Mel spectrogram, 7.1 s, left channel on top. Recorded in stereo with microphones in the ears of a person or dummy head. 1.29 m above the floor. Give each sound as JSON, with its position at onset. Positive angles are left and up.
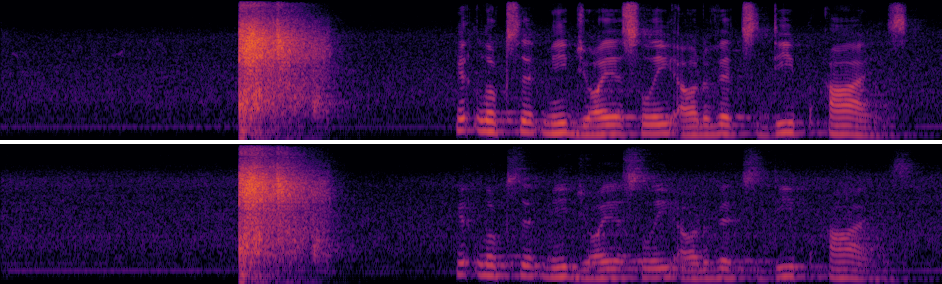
{"t": 1.8, "sound": "a gunshot", "side_deg": 0, "distance_m": 0.6}
{"t": 3.4, "sound": "a man speaking", "side_deg": 80, "distance_m": 0.6}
